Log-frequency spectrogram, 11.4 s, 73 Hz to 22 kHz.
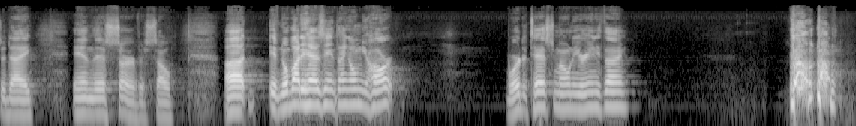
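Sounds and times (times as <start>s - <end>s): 
speech: 0.0s - 2.4s, 3.0s - 5.3s, 6.8s - 8.4s, 10.7s - 11.2s
dry cough left over from allergies: 10.6s - 11.3s.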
